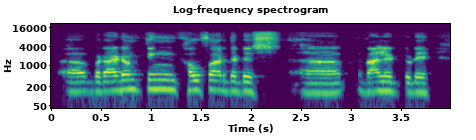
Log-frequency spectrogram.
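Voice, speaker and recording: A man speaks with a strong Indian accent. His pitch is fairly high. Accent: heavy native Indian accent in English. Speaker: astrologer. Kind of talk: lecture-style commentary. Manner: hesitant, many fillers and repetitions.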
